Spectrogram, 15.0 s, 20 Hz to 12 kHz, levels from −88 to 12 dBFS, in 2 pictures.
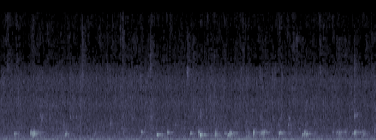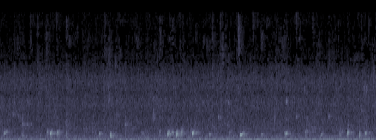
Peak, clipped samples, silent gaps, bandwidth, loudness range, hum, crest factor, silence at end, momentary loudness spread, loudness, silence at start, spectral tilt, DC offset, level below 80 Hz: -18 dBFS; under 0.1%; none; 11 kHz; 4 LU; none; 20 dB; 0 s; 8 LU; -41 LUFS; 0 s; -5 dB/octave; under 0.1%; -42 dBFS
